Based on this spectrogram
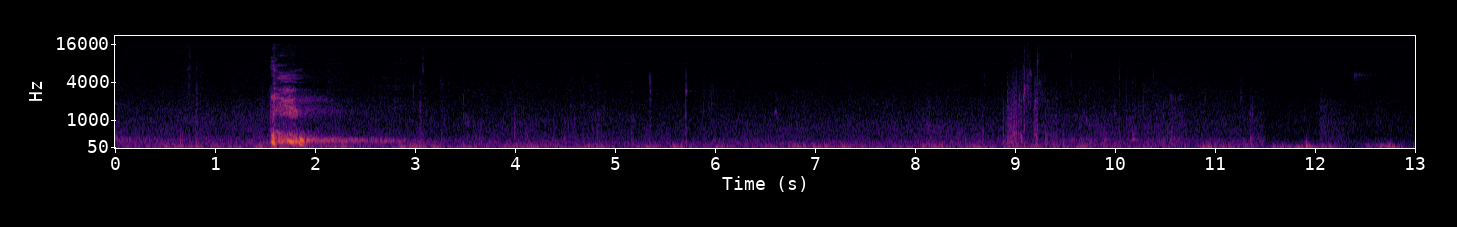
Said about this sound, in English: It's just the old sermon cough, don't be worried.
